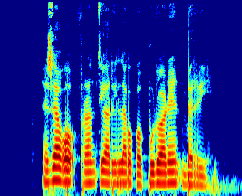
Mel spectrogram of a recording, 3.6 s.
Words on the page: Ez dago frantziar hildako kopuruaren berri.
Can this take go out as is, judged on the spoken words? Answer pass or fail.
pass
